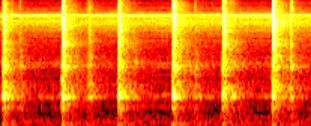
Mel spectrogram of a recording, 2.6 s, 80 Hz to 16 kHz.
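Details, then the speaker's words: Graco QUANTM electric double diaphragm pump run remotely by on-off signal and signal generator speed control (knob near 25%, then speeding up): sharp, even clacks about two strokes per second with a clean tick between; normal pumping. "hear the pump is pumping away. I can now vary that speed remotely anywhere through the pump's range. You hear we're speeding up."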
